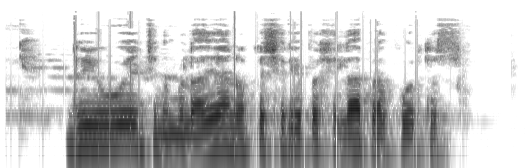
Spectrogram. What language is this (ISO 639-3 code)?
pus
